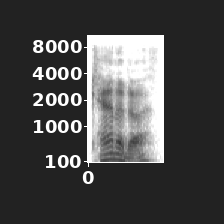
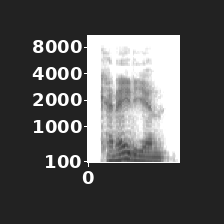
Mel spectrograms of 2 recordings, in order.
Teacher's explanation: in English, Canada, the noun, has stress on the first syllable, but when we add the suffix to make it into an adjective, Canadian, the stress moves to the second syllable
